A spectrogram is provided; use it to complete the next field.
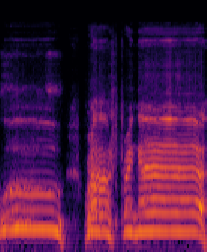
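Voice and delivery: put-on drunken party yell. Showing how he copies the yell at gatherings: imitating a drunk scream. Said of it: "throw the devil horns up".

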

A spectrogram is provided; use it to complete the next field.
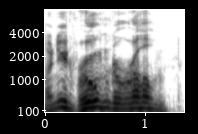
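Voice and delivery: high-pitched talking-horse voice. Joining a bit about a trapped circus horse: Mister Ed voice. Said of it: "Mister Ed".

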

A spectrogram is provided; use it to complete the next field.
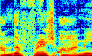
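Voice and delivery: put-on high-pitched, in-your-face, aggressive drunken voice. Retelling what a drunk man said in a confrontation: imitating a drunk man. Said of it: "He was, like, drunk and shit".

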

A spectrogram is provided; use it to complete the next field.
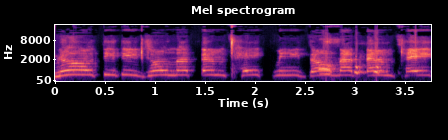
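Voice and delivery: put-on shrill, very high, pleading little-kid yell. Recalling being carried out of an aunt's house as a child: retelling own childhood yelling. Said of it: "And I'd be yelling".

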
